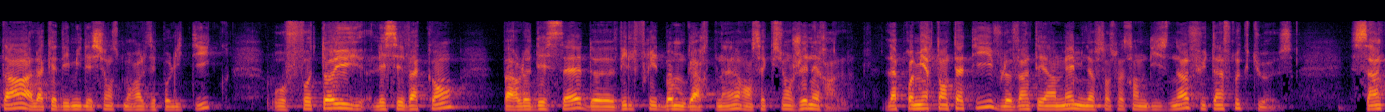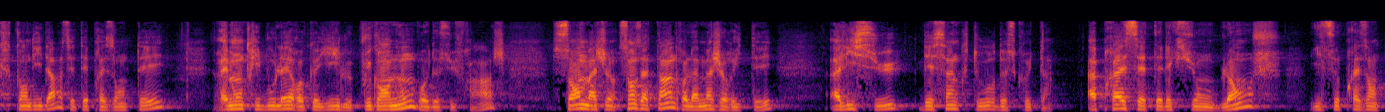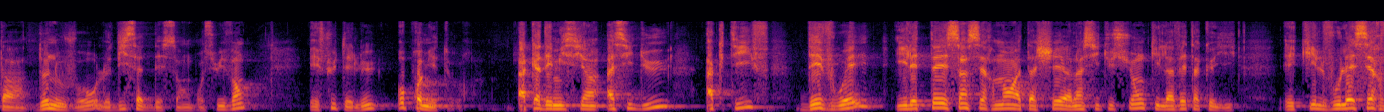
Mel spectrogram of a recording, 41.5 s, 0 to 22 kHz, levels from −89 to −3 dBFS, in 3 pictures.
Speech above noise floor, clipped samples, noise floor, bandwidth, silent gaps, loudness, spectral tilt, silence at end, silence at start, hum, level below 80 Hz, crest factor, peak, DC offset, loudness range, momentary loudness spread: 24 dB; under 0.1%; -52 dBFS; 10 kHz; none; -27 LUFS; -3 dB/octave; 0 s; 0 s; none; -68 dBFS; 18 dB; -10 dBFS; under 0.1%; 5 LU; 13 LU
